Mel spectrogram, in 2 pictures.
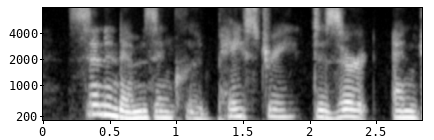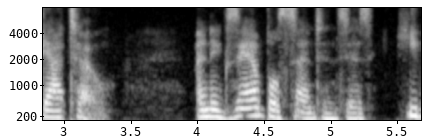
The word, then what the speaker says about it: gâteau: Let's pronounce it together, gâteau.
